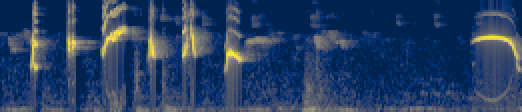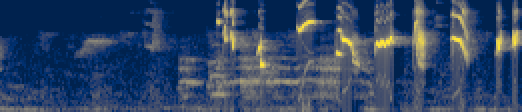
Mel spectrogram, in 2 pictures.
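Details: White-rumped shama of local Indonesian stock, singing as training material: quick varied notes, a lull with one loud arched whistle, then a fast busy stretch of chips and sweeps repeated about twice a second.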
